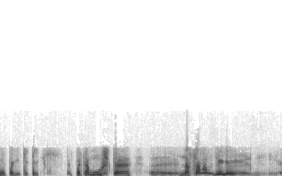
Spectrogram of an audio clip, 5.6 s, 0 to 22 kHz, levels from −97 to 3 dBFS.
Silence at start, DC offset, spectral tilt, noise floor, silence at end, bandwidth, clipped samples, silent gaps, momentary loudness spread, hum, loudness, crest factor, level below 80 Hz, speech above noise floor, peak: 0 s; under 0.1%; -8 dB/octave; -44 dBFS; 0 s; 4.4 kHz; under 0.1%; none; 14 LU; none; -25 LUFS; 18 dB; -72 dBFS; 20 dB; -8 dBFS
